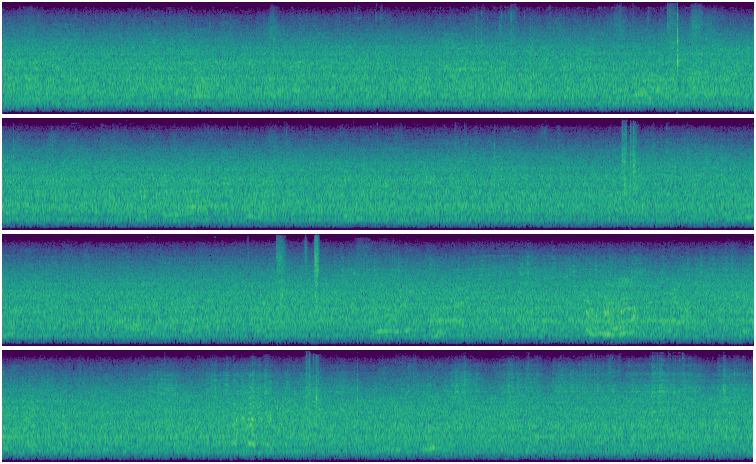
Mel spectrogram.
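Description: Fire engine idling steadily, a constant engine noise, with indistinct voices of onlookers and a few faint clicks.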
